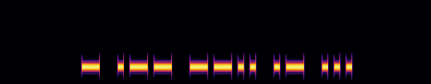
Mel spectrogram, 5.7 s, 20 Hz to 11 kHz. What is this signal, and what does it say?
Morse code, heard as a keyed tone, about 15 wpm, 700 Hz. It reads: TWZAS
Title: Code Groups - 5 Letters - 15wpm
